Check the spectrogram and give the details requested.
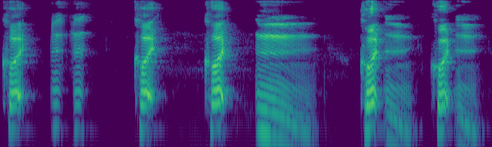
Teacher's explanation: nó có một cái glottal stop nè, một cái nghẹn ở cổ, xong rồi bật hơi sang đường mũi tạo thành âm nasal. Could, nghẹn ở cổ nè.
